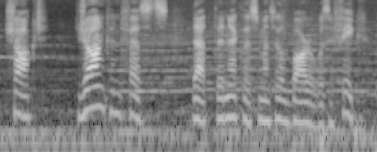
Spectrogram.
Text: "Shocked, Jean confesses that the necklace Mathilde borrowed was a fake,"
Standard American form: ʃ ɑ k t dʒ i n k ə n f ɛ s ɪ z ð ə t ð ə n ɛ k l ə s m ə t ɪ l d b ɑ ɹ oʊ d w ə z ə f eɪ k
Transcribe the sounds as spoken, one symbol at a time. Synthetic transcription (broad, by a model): ʃ ɑ k t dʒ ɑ n k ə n f ɛ s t s ð ə t ð ə n ɛ k l ə s m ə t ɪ l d b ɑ ɹ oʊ w ə z ə f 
